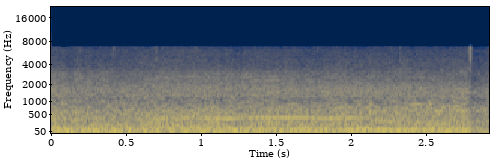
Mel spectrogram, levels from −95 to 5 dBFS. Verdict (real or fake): real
